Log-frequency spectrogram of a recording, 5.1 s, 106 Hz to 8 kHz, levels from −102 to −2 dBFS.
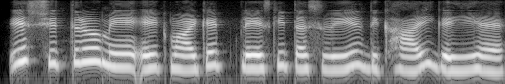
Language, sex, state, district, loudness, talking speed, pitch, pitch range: Hindi, female, Jharkhand, Palamu, -16 LUFS, 130 wpm, 240 Hz, 225-275 Hz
